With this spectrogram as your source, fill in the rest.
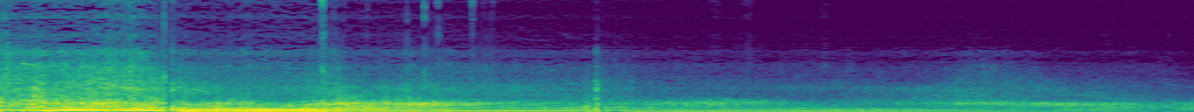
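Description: A rally car engine roars at full throttle, then fades into the distance.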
